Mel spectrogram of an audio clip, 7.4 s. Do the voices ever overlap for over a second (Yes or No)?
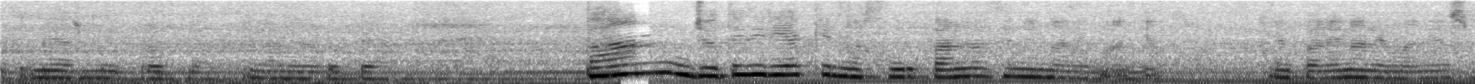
No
